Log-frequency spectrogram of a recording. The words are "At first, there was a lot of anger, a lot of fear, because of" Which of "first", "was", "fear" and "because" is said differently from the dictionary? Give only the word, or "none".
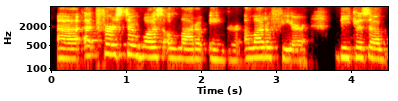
none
